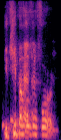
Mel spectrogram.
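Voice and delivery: usual speaking voice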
